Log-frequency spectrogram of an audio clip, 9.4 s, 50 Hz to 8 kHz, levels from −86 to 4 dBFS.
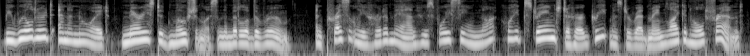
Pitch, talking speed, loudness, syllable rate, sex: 180 Hz, 205 wpm, -17 LUFS, 5.4 syllables/s, female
